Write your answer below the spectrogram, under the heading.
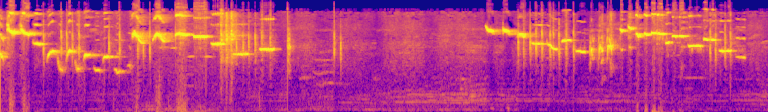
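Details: Female and male brown-chested jungle flycatchers used to lure wild birds, bursts of high chirping and whistled slurs, a quiet stretch of about two and a half seconds, then another lively burst of twittering notes.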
